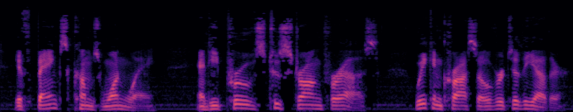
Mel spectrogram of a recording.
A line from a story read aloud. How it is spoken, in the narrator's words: said Sherburne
